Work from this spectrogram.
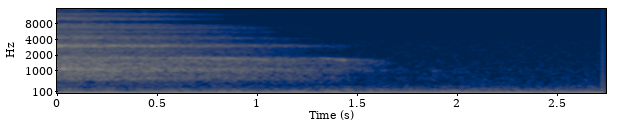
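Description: A slow, soft breath out during breathwork practice, a close airy exhalation fading over about two seconds with a low hum underneath and no talking.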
